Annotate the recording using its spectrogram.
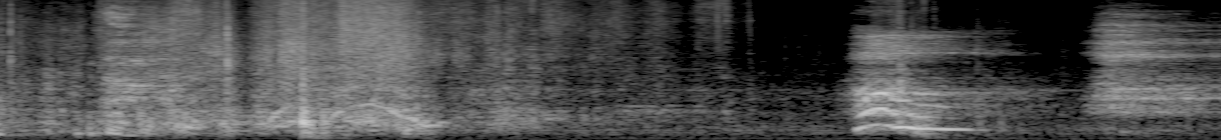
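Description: Cardboard box rustling and scraping as a large framed print is pulled out of it. About four and a half seconds in comes a woman's loud gasp of delight, a voiced 'ooh' falling in pitch, then a breathy sigh.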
